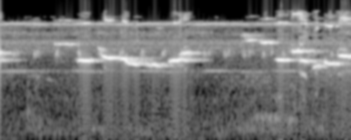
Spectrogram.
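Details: High, thin begging calls of orange-breasted flycatcher chicks being fed by a parent at the nest, overlapping cheeps and squeaky notes in rapid bursts, over a steady high insect-like hiss.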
